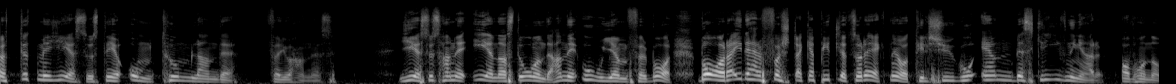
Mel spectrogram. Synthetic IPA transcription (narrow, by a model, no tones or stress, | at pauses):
œt̪ːət̪mɛjeːsɵsd̪ɛæɾɔmt̪ʰɵmland̪ə | fœɾjʊha̰nːə̰s | jeːsɵshanæɾeːnast̪oːənd̪əɦanæɾʔuːjɛmfœːɾbɑːɾbɑːɾaɪd̪ɛɦæːɾfœʂʈakapɪt̪lət̪sɔɾɛːknaɾjɑːt̪ʰɪlɕʉ̟ːɡʊʔɛnbɛskɾiːvnɪŋa̰ɾ | avɦɔnːɔ̰m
